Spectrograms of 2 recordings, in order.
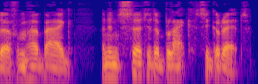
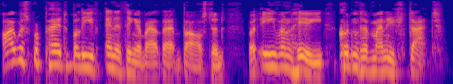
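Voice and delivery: pitched-up, exasperated watchman; a hint of an angry Vimes; 8 semitones higher than usual. A narrator's reading. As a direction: push back at her, exasperated.

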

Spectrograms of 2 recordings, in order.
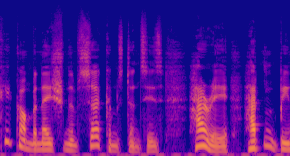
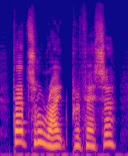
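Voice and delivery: gasped; 11 semitones higher, 4 dB louder, faster than usual. Acted. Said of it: "Hermione gasped".

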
